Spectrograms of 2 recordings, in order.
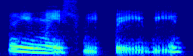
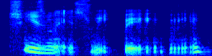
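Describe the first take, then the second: First: Quiet cooing question. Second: Whispered pet talk. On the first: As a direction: coo it aloud to the pet. Cooing to her pet. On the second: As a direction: breathe it softly to the pet. Whispering over her pet. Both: Real, not acted.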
